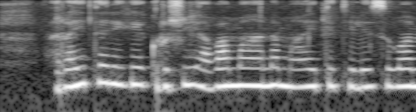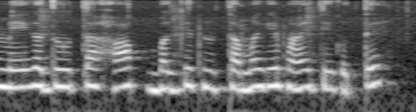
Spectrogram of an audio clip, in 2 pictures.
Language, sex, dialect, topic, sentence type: Kannada, female, Mysore Kannada, agriculture, question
